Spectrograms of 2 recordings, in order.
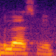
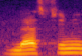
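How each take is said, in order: First: The middle f sound is left out. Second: The middle f sound is clearly pronounced. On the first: The speaker calls it right. "पी एस silent है उसमें" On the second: The speaker calls it wrong. "ब्लैस्फेमी नहीं बोलते"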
